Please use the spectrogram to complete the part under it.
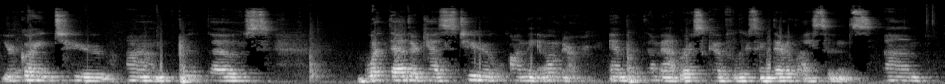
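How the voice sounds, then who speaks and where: Quiet, flustered woman at public comment, low and mellow, distant and roomy. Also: level tone, slow. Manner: soft-spoken and flustered, with many fillers. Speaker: short-term rental owner giving public comment. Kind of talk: public comment at a county board meeting. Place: county board meeting room. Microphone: seated, away from the microphone. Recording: distant, echoey room audio with faint noise.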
